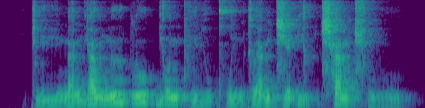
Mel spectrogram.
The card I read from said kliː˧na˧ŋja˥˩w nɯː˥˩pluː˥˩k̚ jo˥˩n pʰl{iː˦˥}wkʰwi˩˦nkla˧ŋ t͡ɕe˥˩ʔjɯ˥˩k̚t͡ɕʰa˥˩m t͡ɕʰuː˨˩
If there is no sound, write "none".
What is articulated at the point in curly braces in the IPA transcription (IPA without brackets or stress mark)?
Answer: iː˨˩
